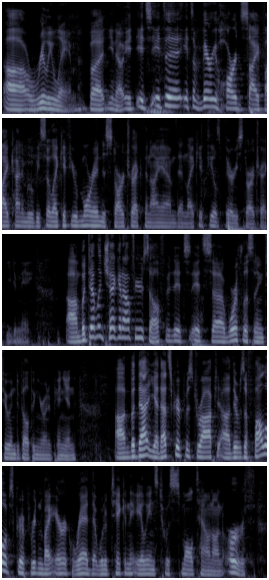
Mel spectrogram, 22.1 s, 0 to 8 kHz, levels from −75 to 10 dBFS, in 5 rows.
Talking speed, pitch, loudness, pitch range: 235 wpm, 130 Hz, -30 LUFS, 115-150 Hz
